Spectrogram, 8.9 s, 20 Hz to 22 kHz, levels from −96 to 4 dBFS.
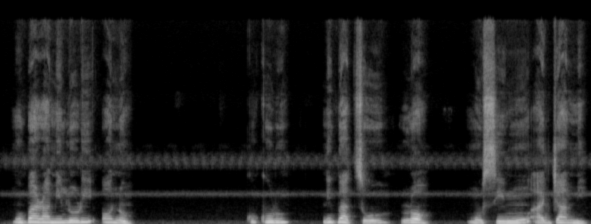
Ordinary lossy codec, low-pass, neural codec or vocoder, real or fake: none; none; none; real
